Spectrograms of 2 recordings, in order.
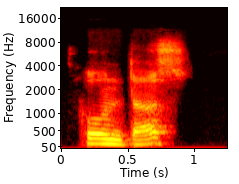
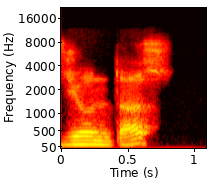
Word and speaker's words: juntos: They're totally different languages, but this particular word is spelt the same, although it's pronounced quite different. So in Spanish it's juntos and in Portuguese it's juntos, but it still means together.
